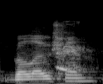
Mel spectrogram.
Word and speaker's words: Volotion: It's nothing to do with your middle last name, or your last name, Volotion? – Volotion, yeah. – Okay. Water, ocean. – It does rhyme with the ocean, but I do love the ocean as well.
